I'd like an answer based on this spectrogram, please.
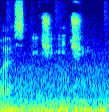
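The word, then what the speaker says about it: YS-11: But for those who designed the plane with a designation, it was originally pronounced YS11 or YS Ichi.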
